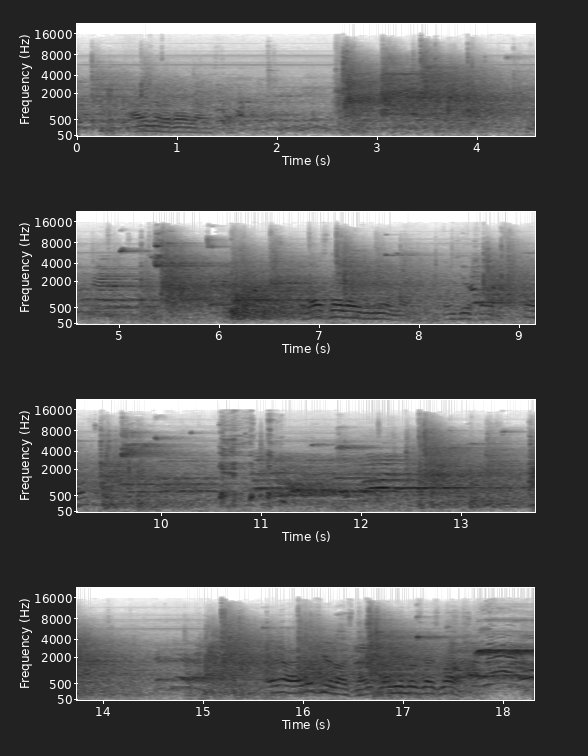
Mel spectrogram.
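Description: Ball hockey sticks clack against the ball and a hard floor in a large echoing hall.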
